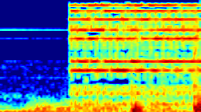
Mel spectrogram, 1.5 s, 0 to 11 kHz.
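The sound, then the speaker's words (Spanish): A telephone call rings unanswered. A steady electronic ring starts about a third of the way in and sounds continuously to the end, loud over faint low background noise. “23 segundos de llamada. Ni Dios lo coge.”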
